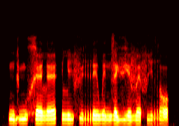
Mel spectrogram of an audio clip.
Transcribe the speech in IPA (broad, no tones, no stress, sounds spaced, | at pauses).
ŋ ɡ y m u x ɛ l ɛ | l i f y r e w e n z ɛ vʲ ɛ v ɛ f i r ɔ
